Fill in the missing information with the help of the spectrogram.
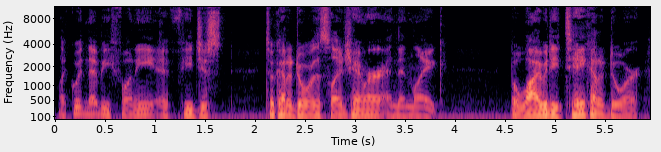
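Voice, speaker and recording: A man's voice: medium pitch, steady tone, a little fast, dry recording. A man co-hosting a comedic reading of fan fiction, switching between reading aloud and casual commentary. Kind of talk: amused dramatic reading with casual riffing.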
